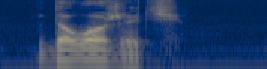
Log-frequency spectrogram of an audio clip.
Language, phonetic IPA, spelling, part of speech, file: Polish, [dɔˈwɔʒɨt͡ɕ], dołożyć, verb, Pl-dołożyć.ogg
